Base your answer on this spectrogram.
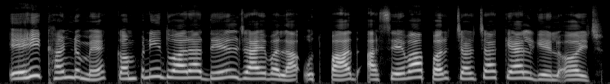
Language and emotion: Maithili, neutral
